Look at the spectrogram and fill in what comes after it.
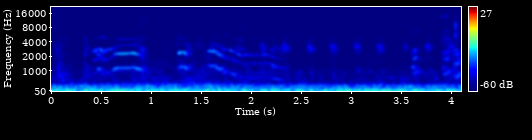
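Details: Round-bodied tiny poodle puppy whining: thin, high, nasal whimpers, some rising then falling, others sliding down in quick succession over the first two seconds, set against a steady low rumble like a running engine.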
